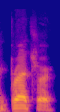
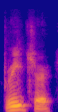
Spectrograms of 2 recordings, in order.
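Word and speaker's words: Brecher: guy I've taken lessons I still can't pronounce the name breacher I always want to say breter but breacher uh is coming down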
